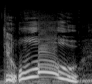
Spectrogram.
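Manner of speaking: high alarmed yelp of surprise; jolted by the jump scare; startled high cry. Real, not acted. Gamer sees the monster again, startled high cry.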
